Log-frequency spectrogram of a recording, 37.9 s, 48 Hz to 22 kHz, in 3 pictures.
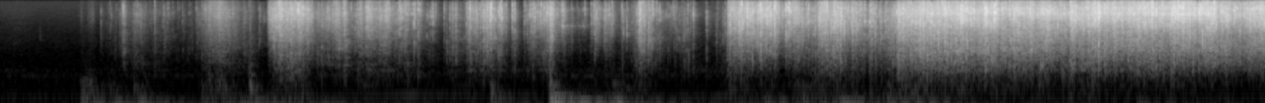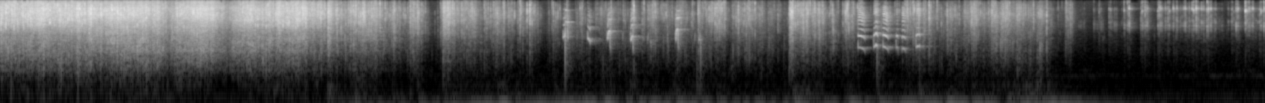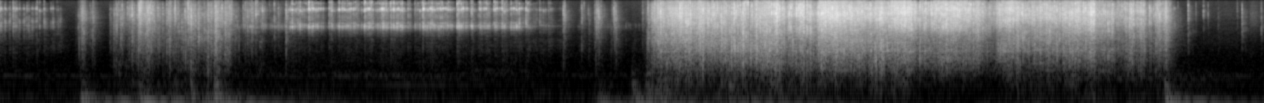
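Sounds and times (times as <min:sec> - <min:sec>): crinkle toy crinkling: 0:01.0 - 0:37.9
brief squeaks: 0:18.3 - 0:19.8, 0:21.2 - 0:22.0.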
